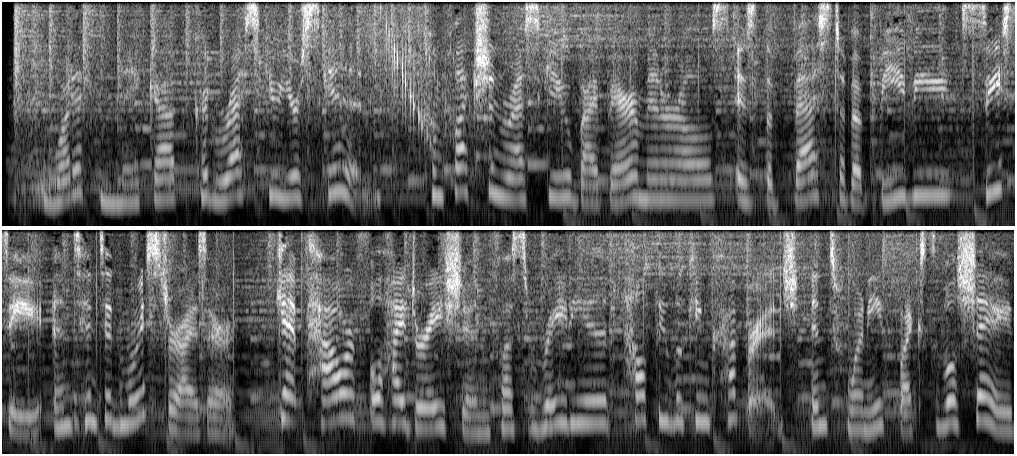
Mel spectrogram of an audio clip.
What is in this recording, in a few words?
Commercial; Bare Minerals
